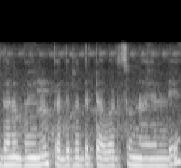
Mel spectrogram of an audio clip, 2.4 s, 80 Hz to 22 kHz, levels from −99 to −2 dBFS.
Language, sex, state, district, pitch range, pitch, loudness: Telugu, female, Andhra Pradesh, Krishna, 165-175 Hz, 170 Hz, -13 LUFS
